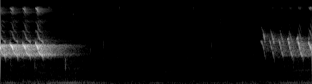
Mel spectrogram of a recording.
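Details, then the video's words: Common iora (sirtu/cipoh), male kept bird with a rich mimicked repertoire; a short burst of quick chattering notes fades out, a long silence follows, then a fresh buzzy trilled phrase begins. "CIPOH/ SIRTU mewah isian NEMBAK"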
